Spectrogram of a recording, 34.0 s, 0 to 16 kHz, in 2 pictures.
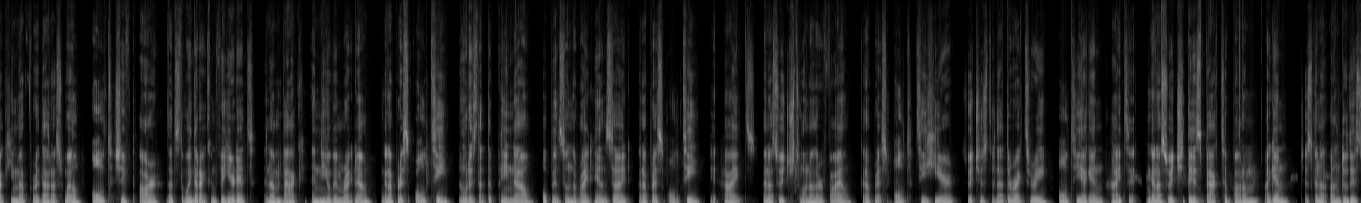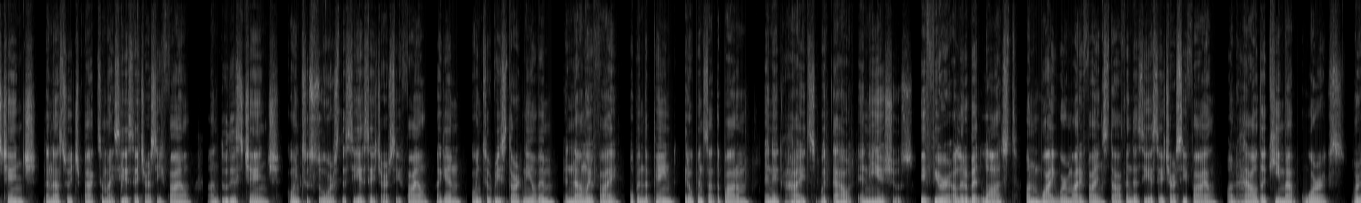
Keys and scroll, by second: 0.0-0.6 typing, 5.3 t, 8.4 t, 9.8 space, 9.9 BackSpace, 11.1 alt+t, 13.2 alt+t, 16.6 u, 17.5 shift+h, 18.2 j, 18.4 Return, 19.4 u, 20.6-21.6 typing, 23.2-24.2 typing, 24.5 alt+t, 26.4 alt+t, 27.0 alt+t, 27.3 alt+t, 27.6 †, 27.8 alt+t.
